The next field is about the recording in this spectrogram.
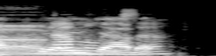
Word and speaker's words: Anomalisa: Anomalisa, am I pronouncing that correctly? I feel like I'm going to mispronounce everything. – Yeah, Anomalisa.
